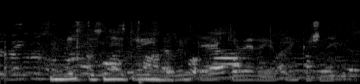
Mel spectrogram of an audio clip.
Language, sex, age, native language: Icelandic, female, 11, Icelandic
